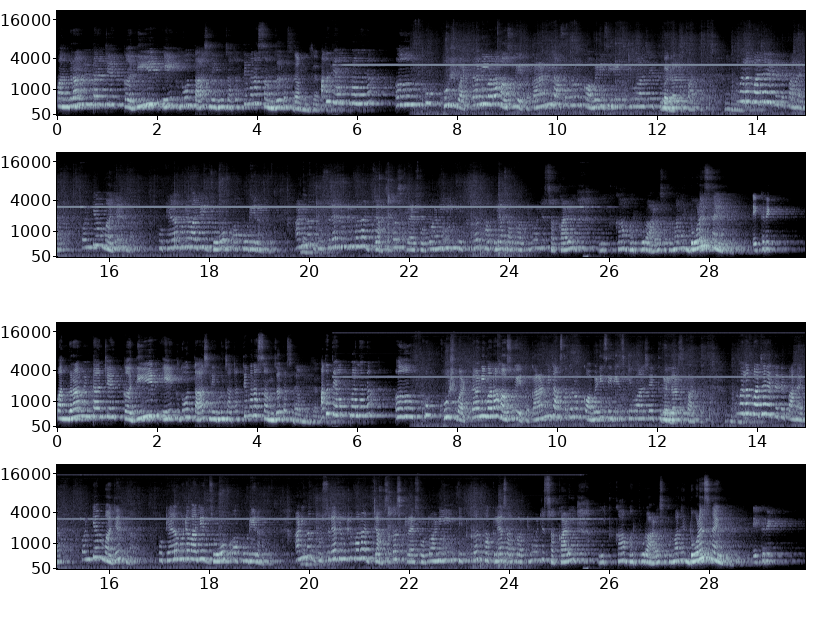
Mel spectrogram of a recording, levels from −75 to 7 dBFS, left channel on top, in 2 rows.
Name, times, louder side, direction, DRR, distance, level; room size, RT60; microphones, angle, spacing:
voice 1, 0.0-4.8 5.3-6.3 6.8-12.8 13.1-15.1 15.5-16.6 17.0-28.5, right 2 dB, 60° right, 1 dB, 0.6 m, -21 dB
voice 2, 4.7-5.6 12.1-12.6 13.3-13.8 19.8-20.1 28.9-29.2, left 2 dB, 70° left, 5 dB, 0.7 m, -26 dB
sound 1, 5.5-25.5, left 4 dB, 20° right, 1.1 m, -31 dB
sound 2, 7.0-24.3, equal, 5° left, 1.1 m, -37 dB
13.0 x 5.9 x 3.4 m, 2.1 s
head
